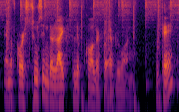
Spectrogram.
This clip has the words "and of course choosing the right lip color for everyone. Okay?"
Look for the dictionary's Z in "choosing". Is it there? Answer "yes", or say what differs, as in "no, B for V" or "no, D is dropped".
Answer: no, S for Z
